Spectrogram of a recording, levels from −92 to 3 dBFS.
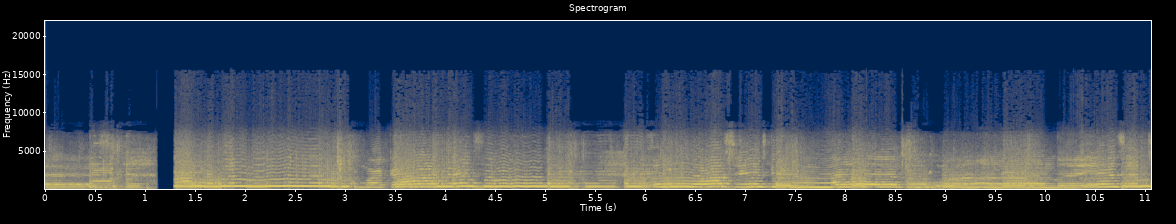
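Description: Stream reconnect at 1.11 to 1.30 s: the connection dropped, leaving 168 ms of silence, then a fresh decoder resumed the audio roughly a fifth of a second further on.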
